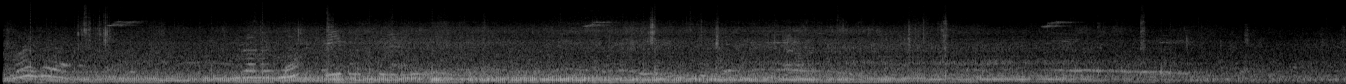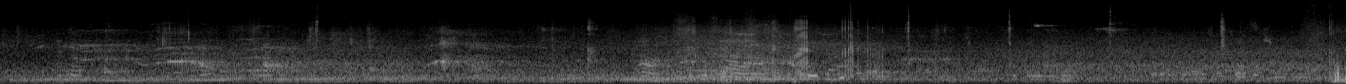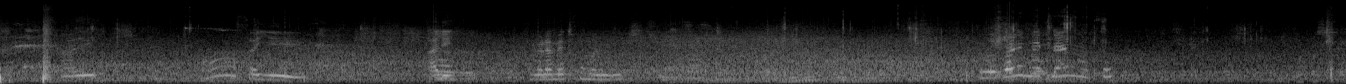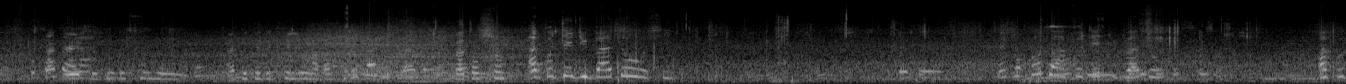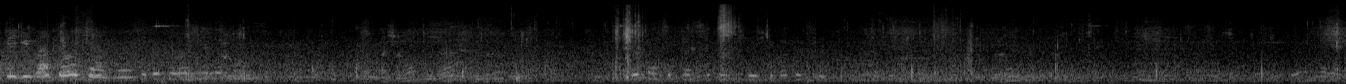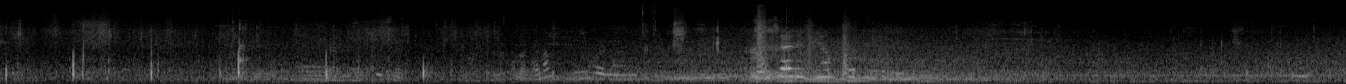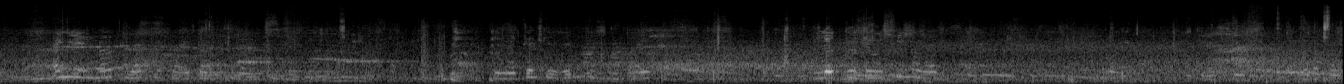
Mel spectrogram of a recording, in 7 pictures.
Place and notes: Je suis Charlie, Paris, France - Charlie Hebdo
Des enfants déposent des fleurs sur le mémorial improvisé de l'attentat islamiste contre le journal satirique Charlie Hebdo où 12 personnes furent assassinées le 7 janvier 2015.
March 2015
